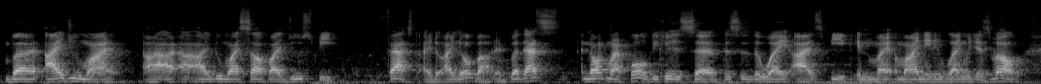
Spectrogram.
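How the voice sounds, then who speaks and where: A man's voice: medium pitch, fairly even intonation, moderate pace, sharp tone, slight background noise. A man who speaks English as a second language, giving an informal spoken lesson as a teacher, explaining and repeating his points with frequent check-in tags. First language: non-native English speaker. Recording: echoey, roomy sound.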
